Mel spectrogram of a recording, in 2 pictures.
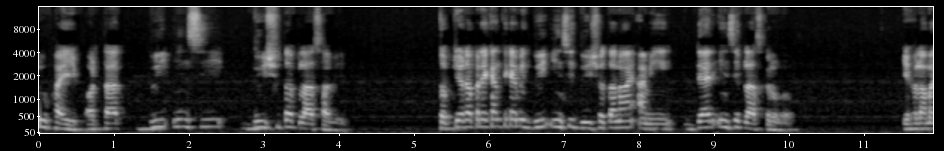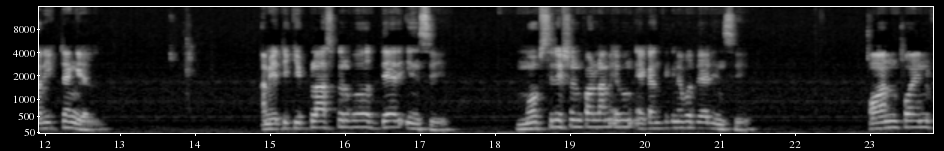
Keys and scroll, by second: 13.3 shift+f, 22.6 KP_1, 23.1 KP_Decimal, 23.5 KP_5.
